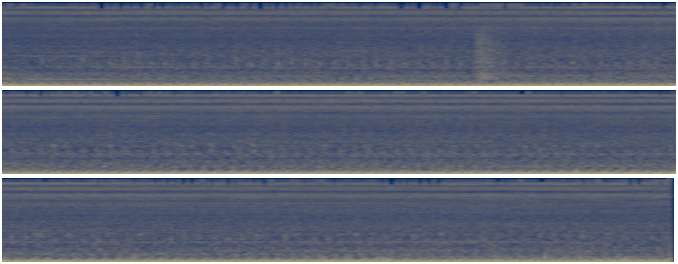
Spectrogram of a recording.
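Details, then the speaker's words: Subaru STI after an engine rebuild, at idle: a deep, even rumble with no knocking, running decently. A belt squeak and a front noise are also present, with the owner suspecting the power steering pump. "All right, well, all is well. She runs pretty freaking decent."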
